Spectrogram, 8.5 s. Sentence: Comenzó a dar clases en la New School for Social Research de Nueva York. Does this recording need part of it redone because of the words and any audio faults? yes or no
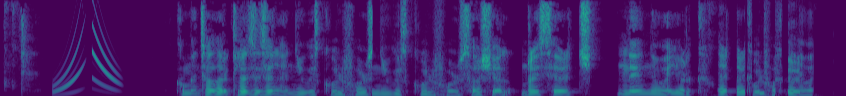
yes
